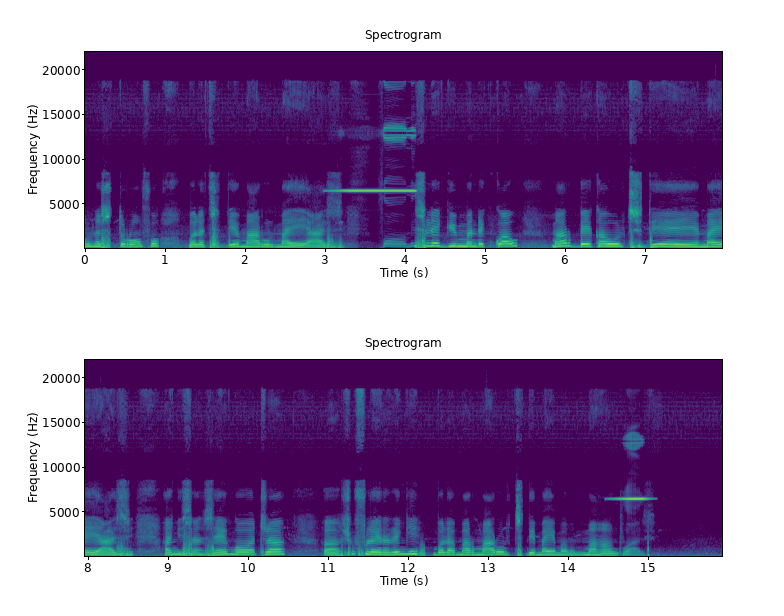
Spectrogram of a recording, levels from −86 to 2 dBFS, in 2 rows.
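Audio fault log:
2.97–4.16 s and 14.46–15.12 s, loudspeaker feedback squeal: a 6.5 kHz tone swells within a fraction of a second to about 5 dB above the speech as mic-to-speaker loop gain exceeds unity.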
